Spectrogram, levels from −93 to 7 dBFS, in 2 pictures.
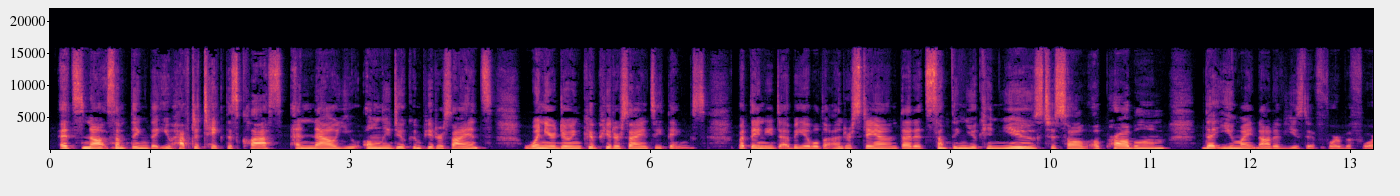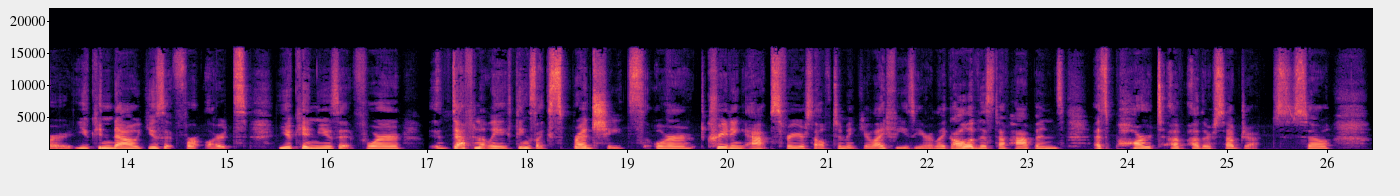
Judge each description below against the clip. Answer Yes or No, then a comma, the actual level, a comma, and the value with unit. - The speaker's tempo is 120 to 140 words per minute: No, average, 200 wpm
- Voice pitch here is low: No, medium, 175 Hz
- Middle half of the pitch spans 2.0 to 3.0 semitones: Yes, narrow, 2.5 semitones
